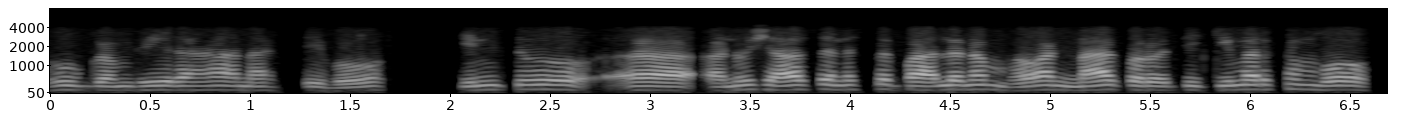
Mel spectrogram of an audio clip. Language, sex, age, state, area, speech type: Sanskrit, male, 18-30, Maharashtra, rural, conversation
